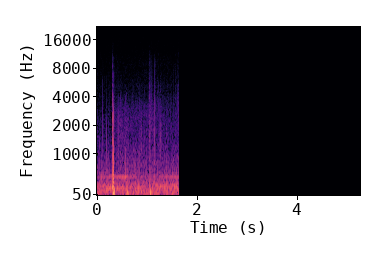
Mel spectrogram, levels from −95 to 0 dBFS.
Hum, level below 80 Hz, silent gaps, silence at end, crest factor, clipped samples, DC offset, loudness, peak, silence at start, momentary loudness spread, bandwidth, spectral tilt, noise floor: none; -40 dBFS; none; 3.65 s; 30 dB; under 0.1%; under 0.1%; -32 LUFS; -4 dBFS; 0 s; 12 LU; 7.4 kHz; -9 dB/octave; under -90 dBFS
